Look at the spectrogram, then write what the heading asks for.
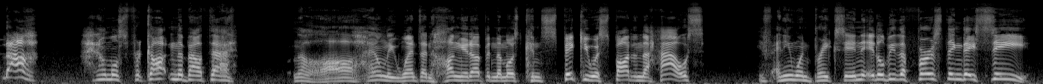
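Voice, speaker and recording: An actor playing a fussy, easily indignant young man in a video game, talking in an animated, huffy way. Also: sits high, normal speed, no room sound, exaggerated voice.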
